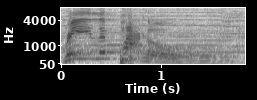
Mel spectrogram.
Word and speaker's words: Relampago: Relampago.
